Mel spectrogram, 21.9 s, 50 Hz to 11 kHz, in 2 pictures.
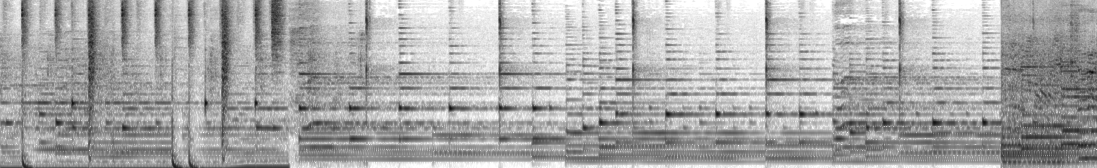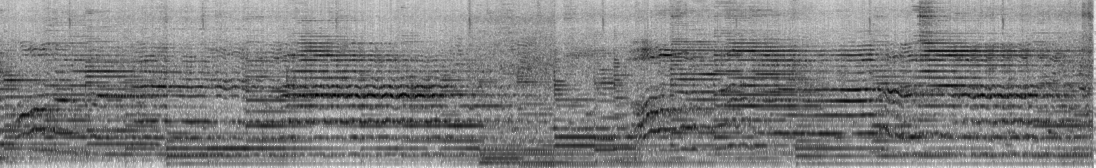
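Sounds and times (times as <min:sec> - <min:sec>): plucked guitar: 0:00.0 - 0:21.9
woman singing: 0:10.2 - 0:21.9.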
